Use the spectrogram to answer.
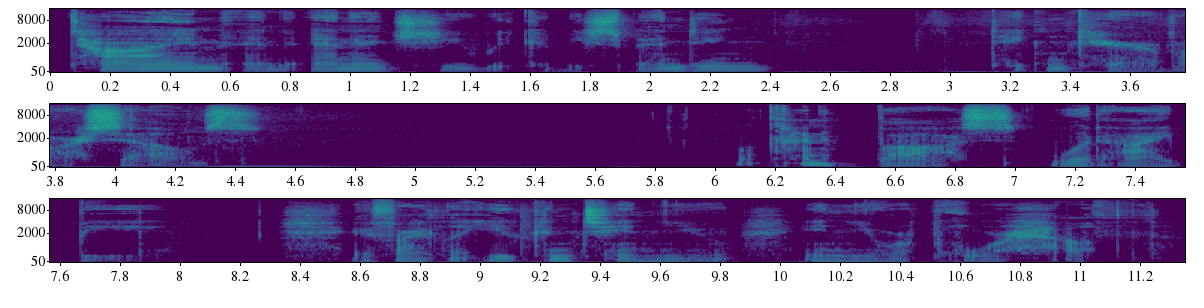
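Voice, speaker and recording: A man playing a stern, pompous office boss in an ASMR roleplay, speaking formally and deliberately with theatrical pauses. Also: fairly low pitch, steady tone, creaky, fairly bright tone, breathy edge, full character voice. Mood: grave, softly lecturing. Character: stern, pompous male office boss, mock-solemn, paternal. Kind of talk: scripted ASMR roleplay monologue.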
